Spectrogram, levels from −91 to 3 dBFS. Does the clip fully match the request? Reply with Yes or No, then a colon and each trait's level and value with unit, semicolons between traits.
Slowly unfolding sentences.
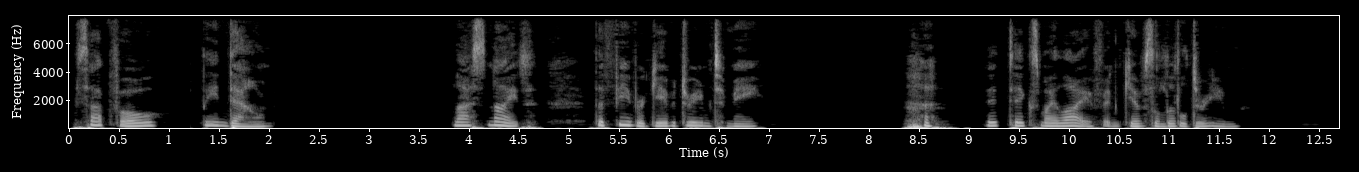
Yes: slow, 100 wpm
